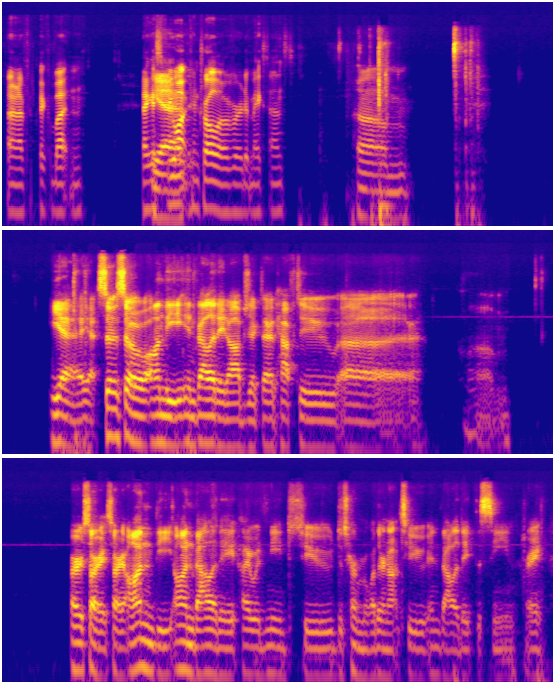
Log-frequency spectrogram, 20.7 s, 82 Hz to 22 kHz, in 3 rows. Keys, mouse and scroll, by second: 0.0-0.5 typing.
